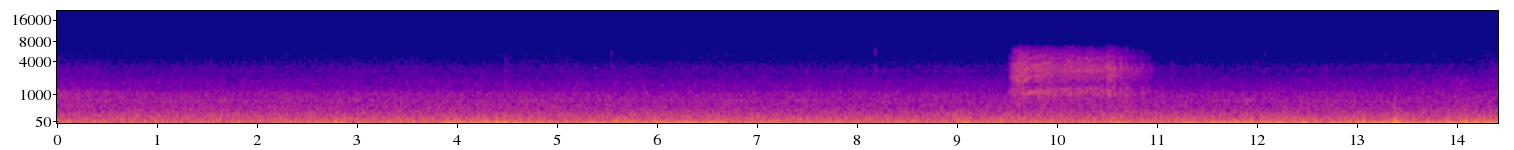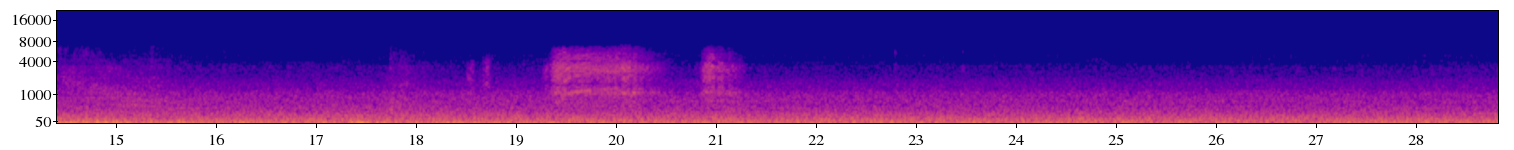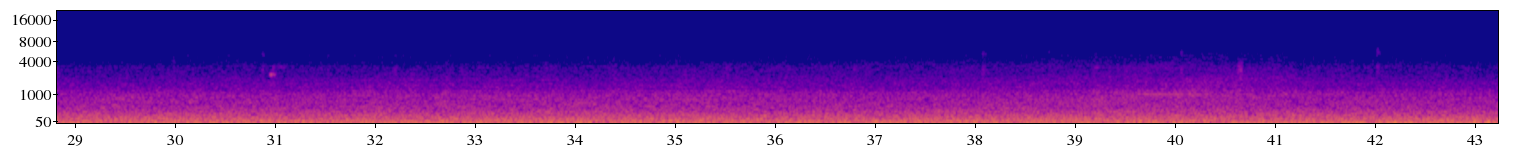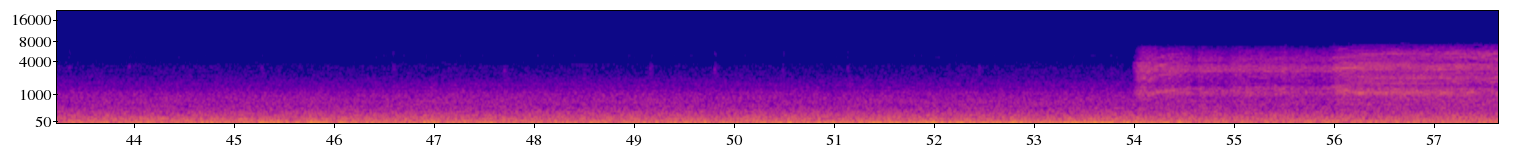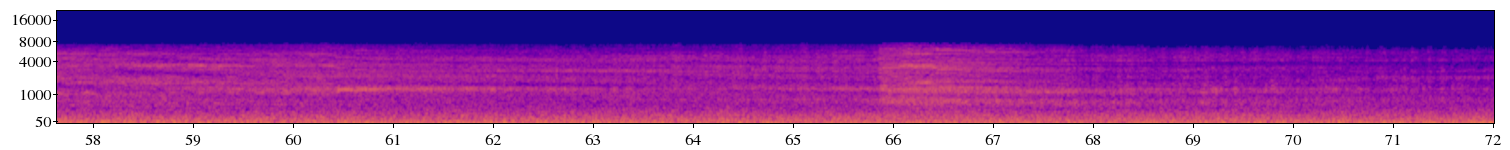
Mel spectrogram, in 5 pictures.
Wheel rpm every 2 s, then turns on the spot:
0, 0, 0, 0, 0, 0, 0, 0, 0, 0, 0, 0, 0, 0, 0, 0, 0, 0, 0, 0, 0, 0, 0, 0, 0, 0, 0, 0, 0, 0, 0, 0, 0, 0, 0, 0.
none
